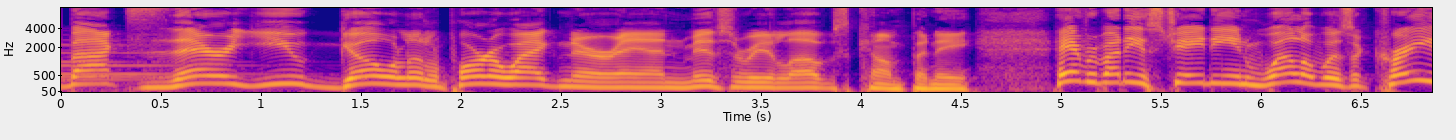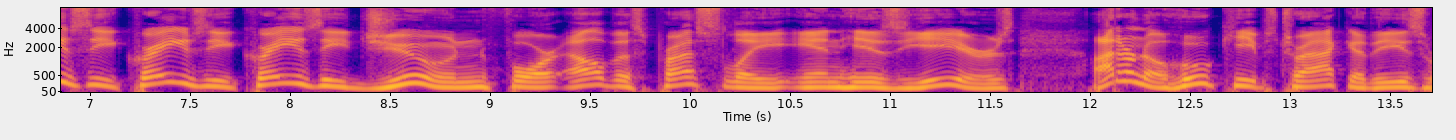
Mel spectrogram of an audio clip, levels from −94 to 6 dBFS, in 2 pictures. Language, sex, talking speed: English, male, 170 wpm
